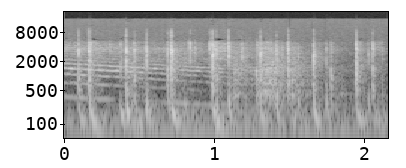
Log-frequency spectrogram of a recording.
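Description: Radio-drama sound effects: a police siren winding down in a slow falling tone that fades out about a second and a half in, over a rapid, irregular string of taps and clicks.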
